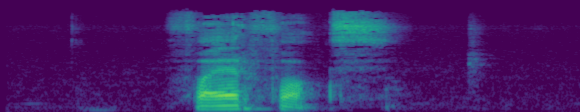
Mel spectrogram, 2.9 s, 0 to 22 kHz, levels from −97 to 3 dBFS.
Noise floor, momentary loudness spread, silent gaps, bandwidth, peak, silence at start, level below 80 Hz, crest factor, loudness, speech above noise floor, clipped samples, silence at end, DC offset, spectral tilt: -76 dBFS; 14 LU; none; 15 kHz; -10 dBFS; 0.85 s; -76 dBFS; 20 dB; -26 LUFS; 50 dB; under 0.1%; 0.95 s; under 0.1%; -2.5 dB/octave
